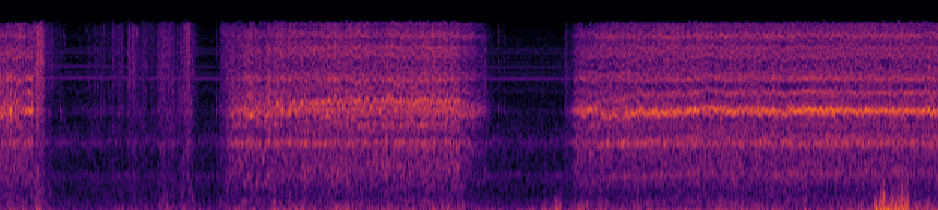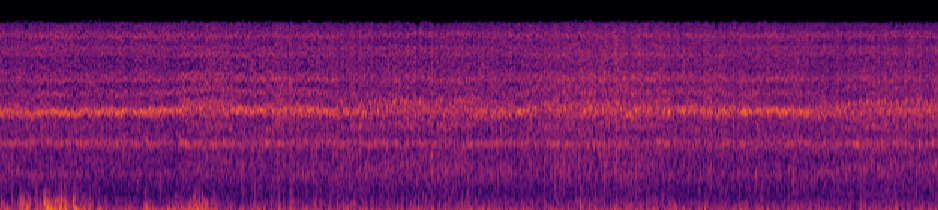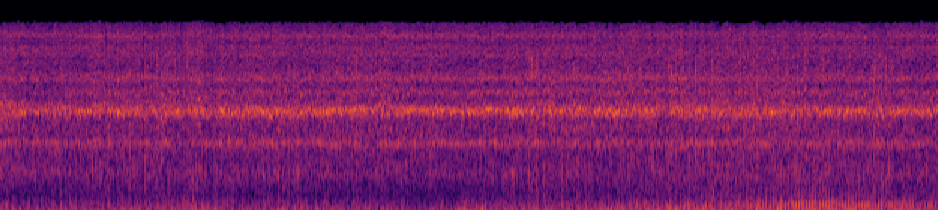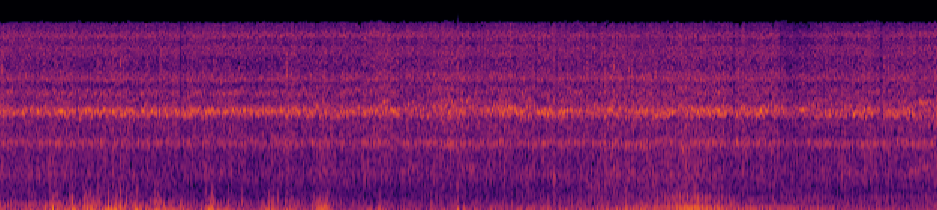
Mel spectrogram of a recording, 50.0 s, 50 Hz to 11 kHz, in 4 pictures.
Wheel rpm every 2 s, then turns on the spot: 50, 70, 160, 40, 150, 160, 160, 160, 160, 160, 160, 160, 160, 160, 160, 160, 160, 170, 160, 160, 160, 160, 160, 160, 150.
0-2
